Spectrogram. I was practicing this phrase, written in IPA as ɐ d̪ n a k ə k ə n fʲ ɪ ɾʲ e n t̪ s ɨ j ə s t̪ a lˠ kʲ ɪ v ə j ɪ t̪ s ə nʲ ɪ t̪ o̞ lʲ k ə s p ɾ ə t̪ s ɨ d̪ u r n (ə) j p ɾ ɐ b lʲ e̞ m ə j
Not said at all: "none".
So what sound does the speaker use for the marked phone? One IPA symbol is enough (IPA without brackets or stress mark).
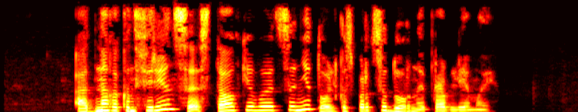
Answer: ə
